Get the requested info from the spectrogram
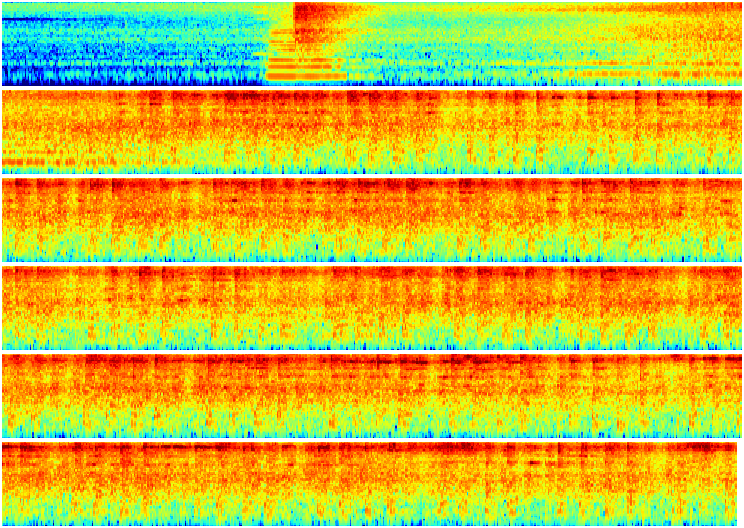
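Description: A freight train's locomotive horn gives a short sharp blast, then a longer note that drops in pitch as the engine passes. A long train of freight wagons then rushes past at speed, its wheels clattering steadily over the rails.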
